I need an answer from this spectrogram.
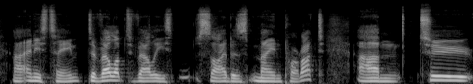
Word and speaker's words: Vali: Now we're going to be chatting with Austin Gadant who is the CTO and co-founder of Valley Cyber and that is spelled V A L I.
